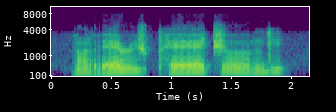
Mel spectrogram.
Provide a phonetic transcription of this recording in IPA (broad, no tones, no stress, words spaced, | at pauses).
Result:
ɾɔ̃rɛɹʉʒ pʰɛː t͡ʃɤːŋɡi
